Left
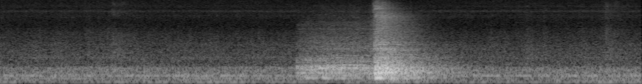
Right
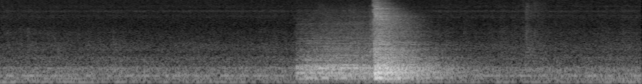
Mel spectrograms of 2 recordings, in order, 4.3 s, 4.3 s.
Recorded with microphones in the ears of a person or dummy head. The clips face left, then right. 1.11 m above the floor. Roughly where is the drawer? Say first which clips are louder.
Right 1 dB; centre.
